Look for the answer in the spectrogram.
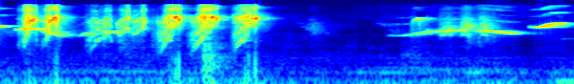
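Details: Black-naped monarch on a lure recording. About six rapid, harsh, rasping notes are followed by a quieter stretch of thin whistled slides, with low hum underneath.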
